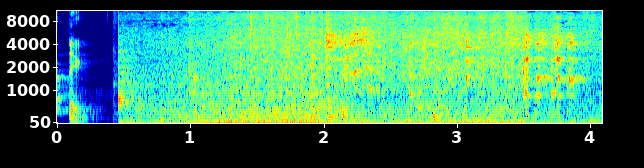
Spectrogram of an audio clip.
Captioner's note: rice sizzling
